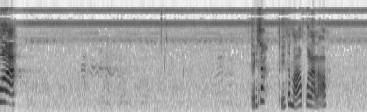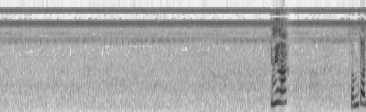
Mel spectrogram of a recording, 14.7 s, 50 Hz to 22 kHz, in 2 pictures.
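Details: Early-morning garden walk in Beijing, August 13, 2013, with the cats Fengfeng and Huangxiaomi; scattered clear meows, a cluster of three mid-clip and others at start and end, separated by long stretches of insect buzz.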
